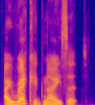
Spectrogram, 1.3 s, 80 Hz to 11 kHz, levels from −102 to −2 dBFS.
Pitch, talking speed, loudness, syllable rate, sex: 195 Hz, 140 wpm, -19 LUFS, 6.1 syllables/s, female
